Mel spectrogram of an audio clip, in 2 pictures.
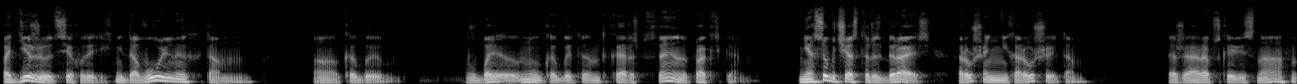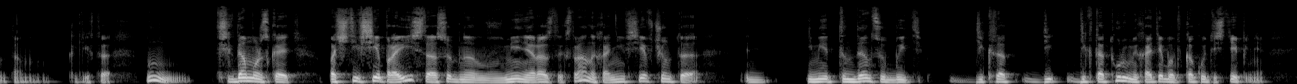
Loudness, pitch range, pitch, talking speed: -20 LUFS, 105-130 Hz, 115 Hz, 125 wpm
